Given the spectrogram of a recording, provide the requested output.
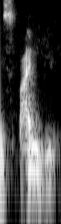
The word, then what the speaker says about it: Spivey: My man says, Dennis Sperling, my last name rhymes with poison ivy. So it's Spivey.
